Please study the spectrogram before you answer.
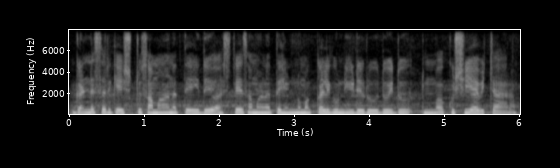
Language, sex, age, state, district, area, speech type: Kannada, female, 18-30, Karnataka, Dakshina Kannada, rural, spontaneous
